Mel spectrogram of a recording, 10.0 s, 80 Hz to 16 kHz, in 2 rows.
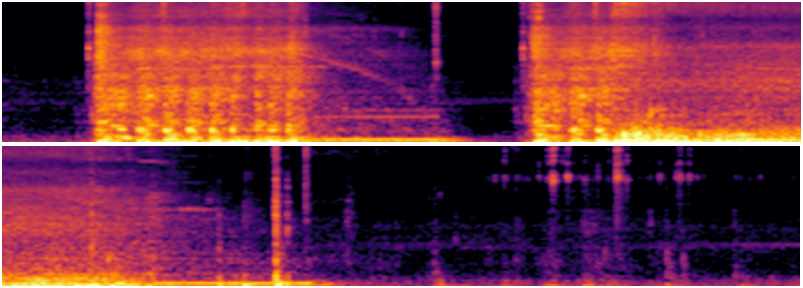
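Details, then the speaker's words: K24 engine just reinstalled in a Honda CRX, first start after rebuild: cranks and catches, dies within a second, restarts, runs rough about two seconds and stalls by itself; cause unknown. "help she wanted to go turned on for a second stall it all by itself try it again okay uh I'm not sure why she's turning off by herself but when she is running sounds good"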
